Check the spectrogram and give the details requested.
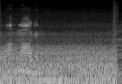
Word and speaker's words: Ontonagon: long for Nana Ontonagon aunt noggin I think I stayed long enough that I pronounced it the local a Ontonagon as you can see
